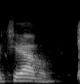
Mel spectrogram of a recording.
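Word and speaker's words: Kirabo: Again, it's like Chinto, Chirabo. – K is Ch. – Chirabo. K-I. So you know the musician Chiwanuka? – Yeah. Oh! – He's not Kiwanuka.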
